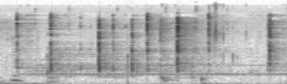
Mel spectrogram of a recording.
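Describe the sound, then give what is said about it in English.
Someone types on a computer keyboard, producing soft, irregular clicks and taps with a few sharper keystrokes among them. “Let's see. The tale of... Can't type anymore. Like... Autocorrect has ruined me.”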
